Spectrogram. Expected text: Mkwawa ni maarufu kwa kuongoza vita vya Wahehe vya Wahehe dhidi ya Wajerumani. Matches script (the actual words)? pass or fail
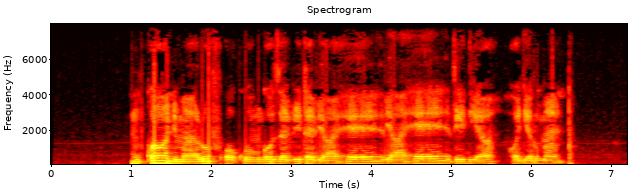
pass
